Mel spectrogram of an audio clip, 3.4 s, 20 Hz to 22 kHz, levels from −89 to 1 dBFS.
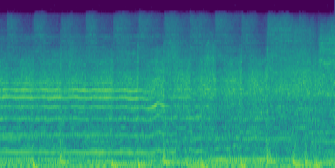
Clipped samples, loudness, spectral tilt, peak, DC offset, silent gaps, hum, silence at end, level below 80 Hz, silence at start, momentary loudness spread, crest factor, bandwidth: under 0.1%; -16 LUFS; -4 dB/octave; -4 dBFS; under 0.1%; none; none; 0 s; -30 dBFS; 0 s; 2 LU; 14 dB; 16.5 kHz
